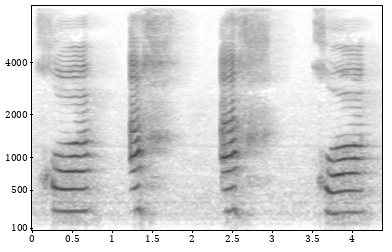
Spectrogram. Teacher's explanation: Kha is heavy and it has a slight scratching sound in it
